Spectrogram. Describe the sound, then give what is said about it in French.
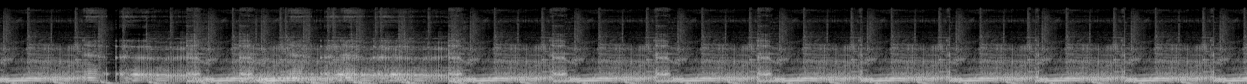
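An old Hurliman tractor engine labors to start, giving a loud, low, rhythmic chugging and sputtering that repeats steadily at roughly one pulse per second, with rattling clanks throughout and no voices. “Mais cette hésitation nous a permis de retrouver notre fameux tracteur Hurliman, le voici en exclusivité.”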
